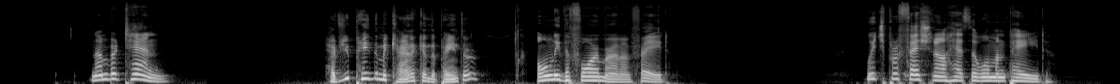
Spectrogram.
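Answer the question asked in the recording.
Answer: The mechanic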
